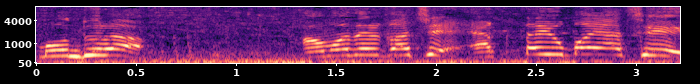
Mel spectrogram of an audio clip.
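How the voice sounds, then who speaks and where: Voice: very high-pitched, fairly even intonation, moderate pace. An actor voicing a brave young cartoon boy hero, youthful and rallying, urging friends on with determination. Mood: determined, urgent. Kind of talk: cartoon dub acting. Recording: loud music behind the voice.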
